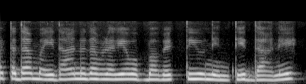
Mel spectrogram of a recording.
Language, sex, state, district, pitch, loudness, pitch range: Kannada, female, Karnataka, Bidar, 240 Hz, -13 LUFS, 225-250 Hz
